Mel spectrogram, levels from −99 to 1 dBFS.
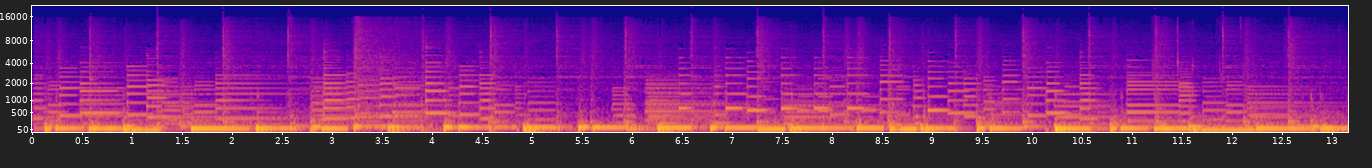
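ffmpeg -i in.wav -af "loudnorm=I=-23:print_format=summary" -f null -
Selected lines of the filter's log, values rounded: Input Integrated:    -24.7 LUFS
Input True Peak:      -6.2 dBTP
Input LRA:             1.2 LU
Input Threshold:     -34.7 LUFS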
